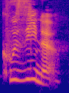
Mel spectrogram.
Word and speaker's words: Cousin: Der Cousin, the male cousin. Der Cousin. Funnily enough, in this case, the French pronunciation is still considered the correct one in German too.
